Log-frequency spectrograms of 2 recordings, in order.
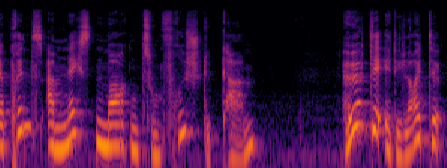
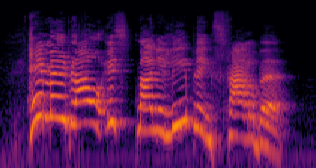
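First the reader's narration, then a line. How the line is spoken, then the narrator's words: Called out. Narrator (German): rief sie, als sie den Prinzen sah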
